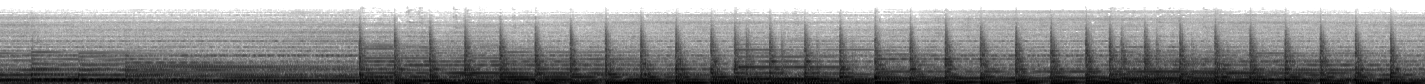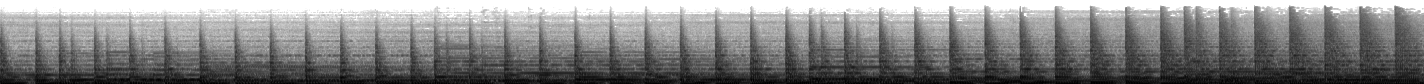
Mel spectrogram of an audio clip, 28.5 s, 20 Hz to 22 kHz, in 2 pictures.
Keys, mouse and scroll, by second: 0.6 f, 4.7-7.3 drag, 7.3 ctrl+z, 7.5 click, 7.8 middle click, 8.2 f, 9.3 click, 10.2 ctrl+z, 10.3 ctrl+z, 11.5 middle click, 11.8 click, 11.8 right click, 13.2 f, 15.9 click, 16.1-20.7 drag, 20.7-22.1 middle drag, 22.1-24.2 drag, 24.2 middle click, 24.5-25.2 scroll up 2, 24.9 middle click, 25.2 middle click, 25.6 click, 26.0-28.4 drag.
